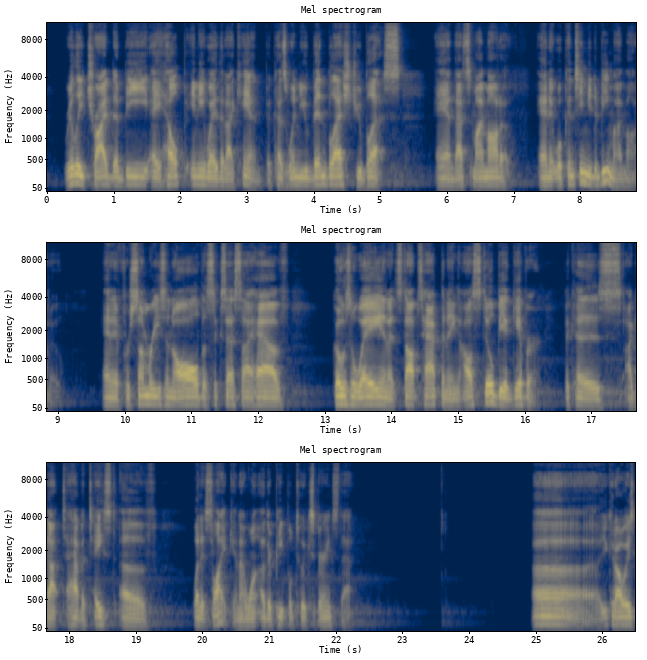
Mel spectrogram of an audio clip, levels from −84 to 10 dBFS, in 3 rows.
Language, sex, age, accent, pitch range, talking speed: English, male, 40-59, American, 90-115 Hz, 170 wpm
